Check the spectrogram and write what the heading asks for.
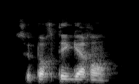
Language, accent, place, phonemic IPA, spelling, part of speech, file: French, France, Lyon, /sə pɔʁ.te ɡa.ʁɑ̃/, se porter garant, verb, LL-Q150 (fra)-se porter garant.wav
- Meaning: to vouch (for), to guarantee (the integrity or truth of something)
